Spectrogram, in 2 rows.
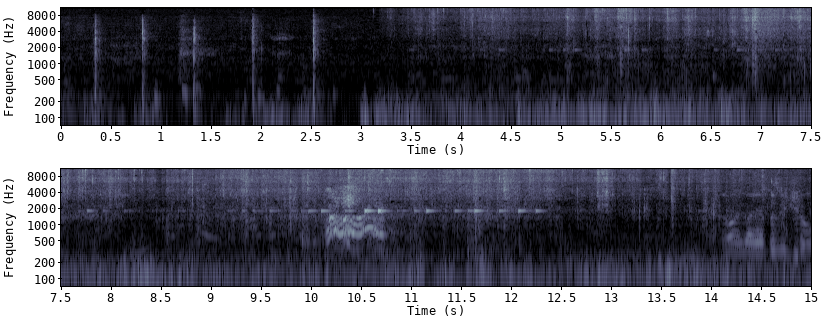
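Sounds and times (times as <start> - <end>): goat bleating: 10.0 - 10.9.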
